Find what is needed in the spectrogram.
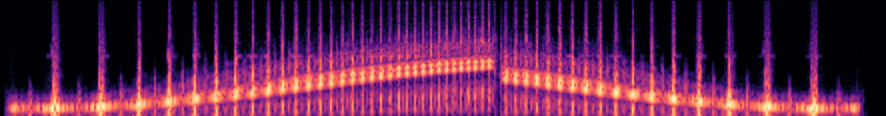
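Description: Edited electronic logo sound under a speed-change effect: a pulsing tone whose pitch and pulse rate climb together for about two and a half seconds, drop abruptly, then slide back down to where they started.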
